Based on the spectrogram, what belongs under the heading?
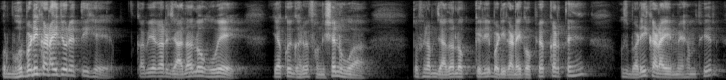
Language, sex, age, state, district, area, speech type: Hindi, male, 45-60, Madhya Pradesh, Ujjain, rural, spontaneous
